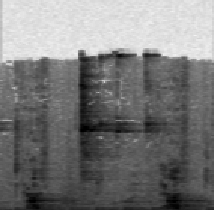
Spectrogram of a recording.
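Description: Two short, nasal grunts from a domestic pig about a second and a half apart, over a low steady background rumble with no one speaking.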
